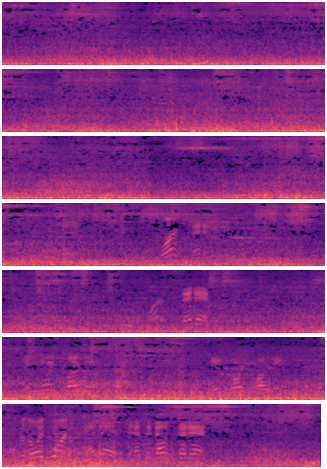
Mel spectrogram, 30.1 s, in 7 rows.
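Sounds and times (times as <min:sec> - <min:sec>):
freight train wheels on rails: 0:00.0 - 0:30.0.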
